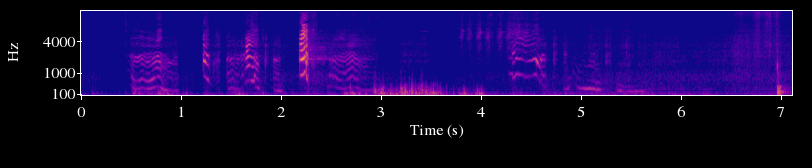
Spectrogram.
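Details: Jack Russell Terrier puppies playing outside during go-to-ground tunnel training, giving high, wavering whimpers and squeaky yelps in short bursts, with a low scuffling rumble midway and quiet gaps between calls.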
